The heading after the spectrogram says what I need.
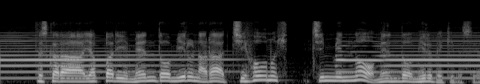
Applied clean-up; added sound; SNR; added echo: none; Wind instrument, woodwind instrument; 5 dB; none.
